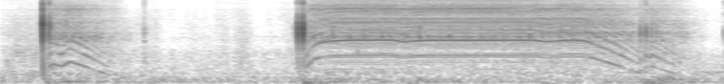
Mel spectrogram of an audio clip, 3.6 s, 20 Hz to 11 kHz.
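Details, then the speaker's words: Replacement 12 V DC Valvetronic motor for a 2007 BMW 318i, bench-tested off the car with current applied to its tabs: short clicks, then a clean steady high whir for about 1.5 s that winds down smoothly. The new motor sounds healthy. "but if you listen to that one that motor sounds healthy that's the new one"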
